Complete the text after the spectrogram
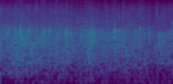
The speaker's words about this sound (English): You can clap for that.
